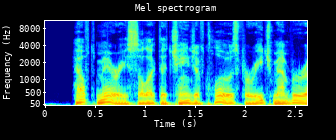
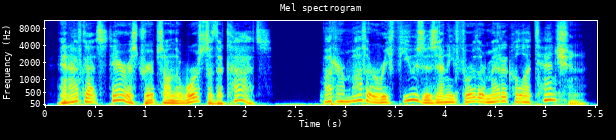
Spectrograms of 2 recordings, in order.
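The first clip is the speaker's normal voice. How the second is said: lightly voiced medic, pitched higher; concerned medic; 8 semitones higher than usual. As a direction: report the injuries in a higher character voice. Narrator voices Tess reporting on patients.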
